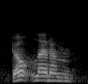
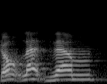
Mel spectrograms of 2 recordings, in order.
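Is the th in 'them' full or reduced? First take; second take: reduced; full. First: The th in them is quick and reduced. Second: The th in them is fully pronounced. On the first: "when we speak fast" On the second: "we have to stick our tongue out"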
